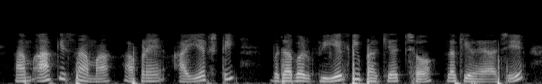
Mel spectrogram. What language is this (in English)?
Gujarati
